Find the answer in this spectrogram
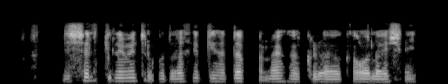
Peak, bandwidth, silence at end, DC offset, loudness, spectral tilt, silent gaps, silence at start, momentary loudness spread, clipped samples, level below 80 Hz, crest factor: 0 dBFS; 7.6 kHz; 0.35 s; under 0.1%; -19 LUFS; -1.5 dB/octave; 0.41-0.61 s, 0.99-1.04 s, 2.02-2.07 s, 2.28-2.33 s, 2.45-2.59 s, 3.02-3.07 s; 0.3 s; 13 LU; under 0.1%; -68 dBFS; 22 dB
